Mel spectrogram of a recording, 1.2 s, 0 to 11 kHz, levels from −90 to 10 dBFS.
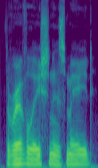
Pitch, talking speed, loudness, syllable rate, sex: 95 Hz, 195 wpm, -16 LUFS, 6.7 syllables/s, male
